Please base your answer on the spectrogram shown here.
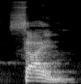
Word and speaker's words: sign: sign جی.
